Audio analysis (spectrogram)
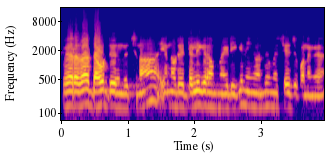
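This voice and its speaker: A man with a medium-pitched voice demonstrates a product in instructional style. The sound is dry and narrow, like a phone call. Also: level tone, a little fast, no room sound. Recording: tinny, dry phone-like audio.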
